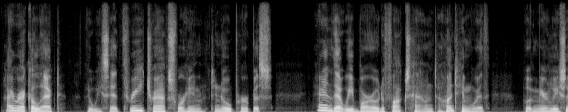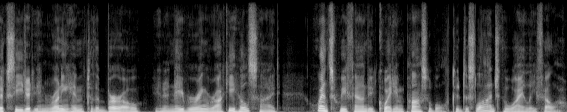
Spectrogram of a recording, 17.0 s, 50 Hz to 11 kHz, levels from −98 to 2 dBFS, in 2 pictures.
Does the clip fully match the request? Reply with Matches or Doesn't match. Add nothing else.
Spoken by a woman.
Doesn't match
